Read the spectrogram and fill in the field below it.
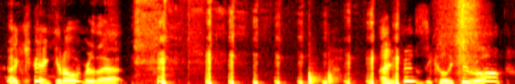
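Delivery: high, laughing disbelief. Real, not acted. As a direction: laugh through the words.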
